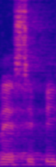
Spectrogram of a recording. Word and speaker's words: recipe: इन तीनों शब्दों में फिनाली मतलब तो उपसंहार, इन तीनों शब्दों में छोटी ई का मतलब लास्ट में आने वाले ई का छोटी होता है, और तीन शब्दों में और कहीं भी ई का उच्चारण नहीं होता है, लास्ट में आता है।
